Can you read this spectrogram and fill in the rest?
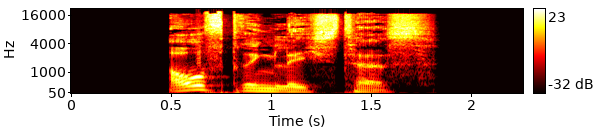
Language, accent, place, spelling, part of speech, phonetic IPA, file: German, Germany, Berlin, aufdringlichstes, adjective, [ˈaʊ̯fˌdʁɪŋlɪçstəs], De-aufdringlichstes.ogg
- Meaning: strong/mixed nominative/accusative neuter singular superlative degree of aufdringlich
